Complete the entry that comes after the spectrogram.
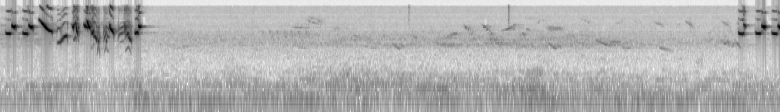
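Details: A double-collared seedeater singing in the bush gives a quick burst of high, twittering, slurred notes, then falls quiet before another phrase, over a low background rumble.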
